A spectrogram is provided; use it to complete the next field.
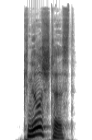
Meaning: inflection of knirschen: 1. second-person singular preterite 2. second-person singular subjunctive II
- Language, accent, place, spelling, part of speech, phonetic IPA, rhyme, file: German, Germany, Berlin, knirschtest, verb, [ˈknɪʁʃtəst], -ɪʁʃtəst, De-knirschtest.ogg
